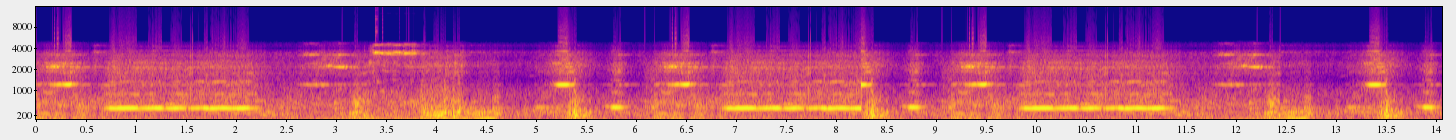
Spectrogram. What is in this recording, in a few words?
Flange, Train; OpenBVE; BKV 1948-1949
